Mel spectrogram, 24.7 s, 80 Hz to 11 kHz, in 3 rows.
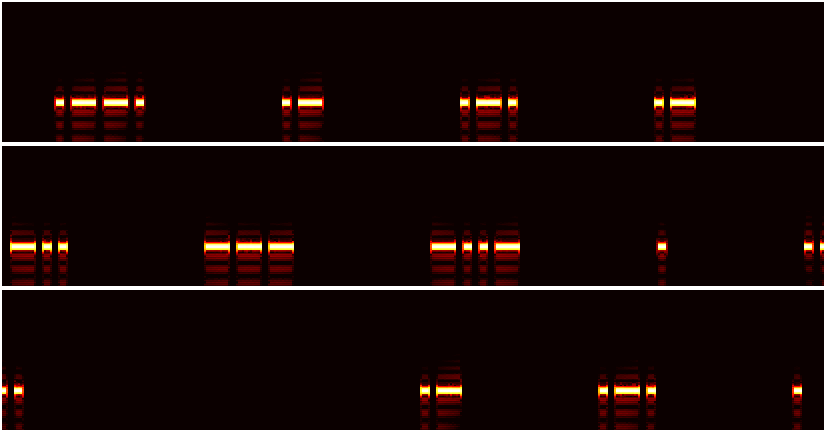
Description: Morse code, heard as a keyed tone, about 15 wpm, spaced as for 5 wpm, 1000 Hz. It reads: PARADOXES ARE
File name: qotdfiles / 5wpm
